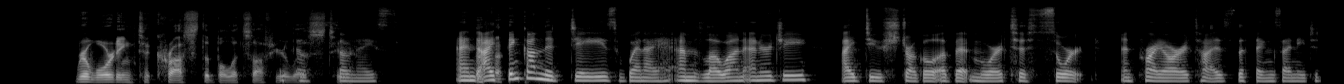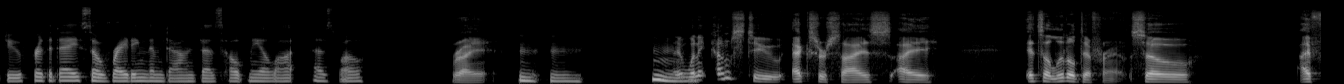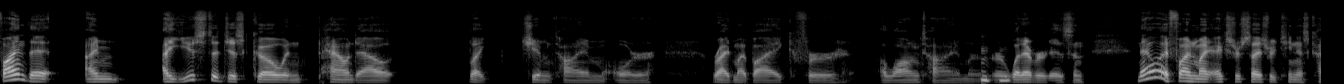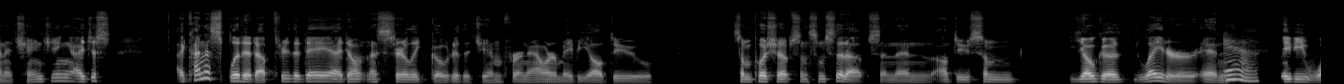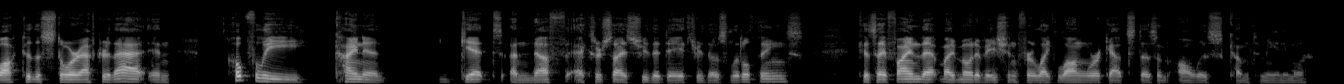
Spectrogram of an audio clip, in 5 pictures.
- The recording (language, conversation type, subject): English, unstructured, How can I motivate myself on days I have no energy?
- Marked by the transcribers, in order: chuckle; tapping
